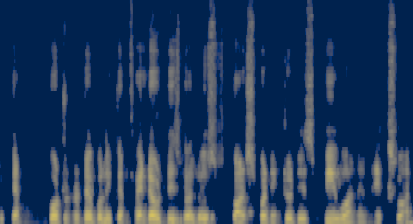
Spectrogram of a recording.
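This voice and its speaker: Speaking very fast at a fairly high pitch, a man comes across in a dry, close sound with no echo. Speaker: teaching assistant. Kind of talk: tutorial.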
